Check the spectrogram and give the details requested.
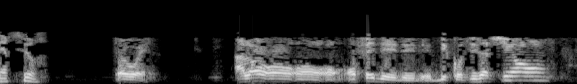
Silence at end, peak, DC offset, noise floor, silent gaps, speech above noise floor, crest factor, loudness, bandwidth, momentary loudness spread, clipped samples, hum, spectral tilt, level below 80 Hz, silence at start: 0.3 s; 0 dBFS; under 0.1%; -68 dBFS; none; 56 dB; 14 dB; -12 LUFS; 4.8 kHz; 8 LU; under 0.1%; none; -7.5 dB/octave; -62 dBFS; 0 s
